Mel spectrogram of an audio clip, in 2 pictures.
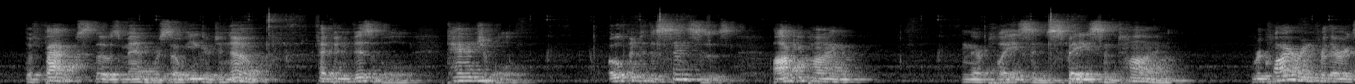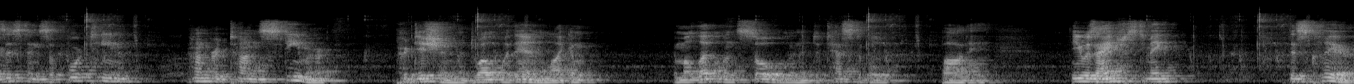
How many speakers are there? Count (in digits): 1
